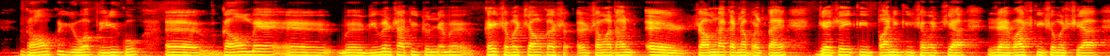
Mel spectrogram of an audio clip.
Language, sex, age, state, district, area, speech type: Hindi, male, 60+, Madhya Pradesh, Gwalior, rural, spontaneous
